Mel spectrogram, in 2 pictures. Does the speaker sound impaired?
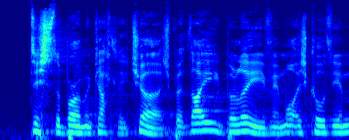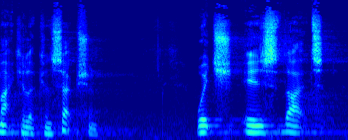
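No.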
